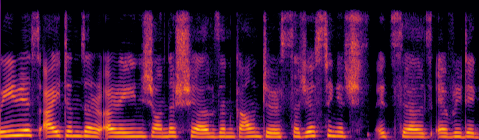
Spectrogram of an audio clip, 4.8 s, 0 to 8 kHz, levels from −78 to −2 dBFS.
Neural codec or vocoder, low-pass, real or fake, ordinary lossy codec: codec, 16 kHz, 6 kbps, DAC; 7.2 kHz; fake; none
